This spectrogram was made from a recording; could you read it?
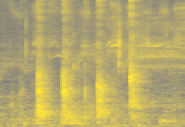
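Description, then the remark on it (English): Jaffa cakes rolling down a hallway, heard as four evenly spaced hollow clopping thumps, somewhat like hoofbeats, over a faint steady hiss with no talking. “Look, it's Jaffa's being rolled down the hall.”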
